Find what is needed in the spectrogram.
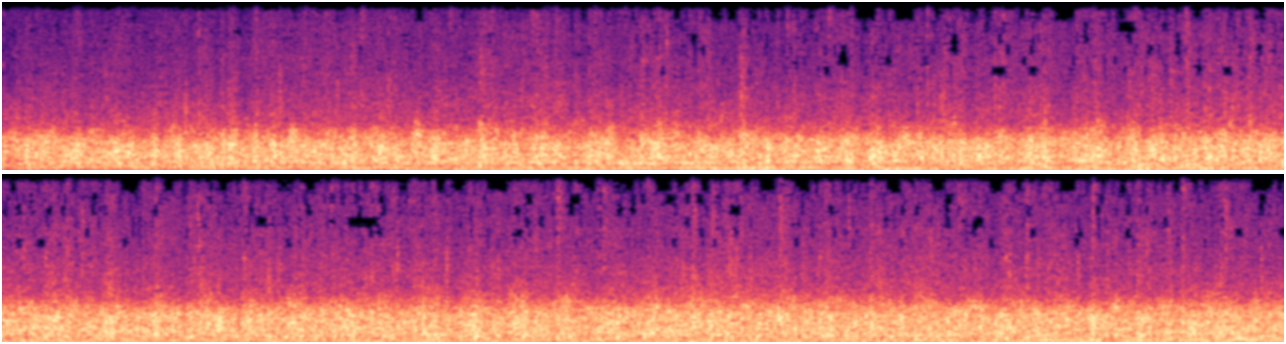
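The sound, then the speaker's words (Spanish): Crowd applause for the national armed forces at a political address: dense, loud clapping from a large crowd, steady and unbroken for the whole stretch with no rise, pause or talk over it. “Un aplauso grande a la Fuerza Armada Nacional Bolivariana.”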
